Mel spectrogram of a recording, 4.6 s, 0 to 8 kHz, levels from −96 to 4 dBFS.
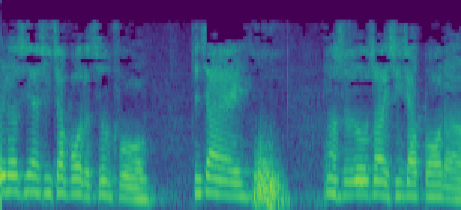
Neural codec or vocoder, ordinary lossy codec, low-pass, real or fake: codec, 32 kHz, 1.9 kbps, SNAC; MP3, 24 kbps; 7.2 kHz; fake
